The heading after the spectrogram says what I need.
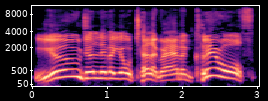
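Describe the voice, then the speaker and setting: A man's voice: medium pitch, big pitch swings, moderate pace, fairly bright tone, no room sound, voice pushed up. A man putting on a blustering pompous village policeman. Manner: blustering, scolding. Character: pompous, irritable middle-aged village policeman.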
